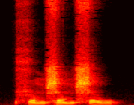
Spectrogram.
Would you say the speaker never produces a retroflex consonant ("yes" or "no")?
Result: no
